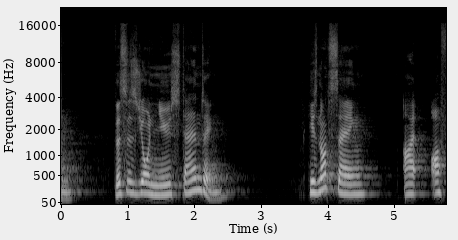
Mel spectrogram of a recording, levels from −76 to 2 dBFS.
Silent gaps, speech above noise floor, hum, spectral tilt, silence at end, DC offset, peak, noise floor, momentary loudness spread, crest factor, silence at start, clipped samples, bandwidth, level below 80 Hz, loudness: none; 50 dB; none; -5.5 dB/octave; 0 s; under 0.1%; -10 dBFS; -75 dBFS; 12 LU; 18 dB; 0 s; under 0.1%; 17 kHz; -76 dBFS; -26 LUFS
